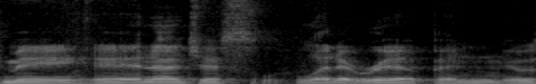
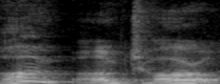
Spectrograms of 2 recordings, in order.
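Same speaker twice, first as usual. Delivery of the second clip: very loud, full-volume, booming delivery; 4 semitones higher, 10 dB louder than usual. Showing the others an impression of Charles: Charles impression. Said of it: "so my Charles was".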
